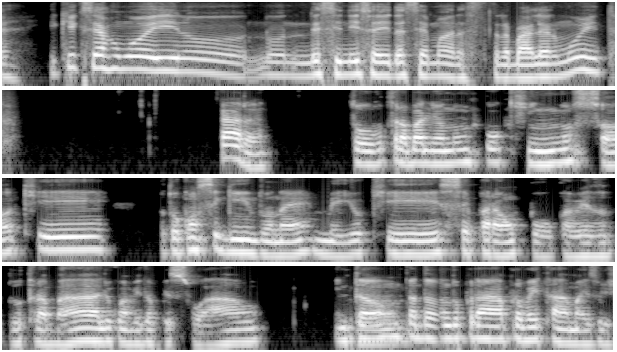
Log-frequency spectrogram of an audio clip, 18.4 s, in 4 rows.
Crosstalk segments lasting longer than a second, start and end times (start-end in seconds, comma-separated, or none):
none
